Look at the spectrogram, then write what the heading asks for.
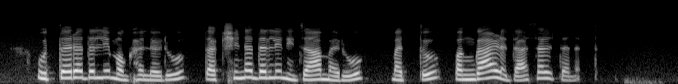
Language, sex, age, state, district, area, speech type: Kannada, female, 18-30, Karnataka, Shimoga, rural, read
